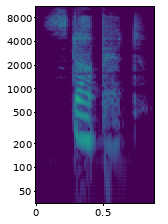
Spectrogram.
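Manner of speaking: "Stop it." whispered and falling. Acted. Shy girl embarrassed by her friend's praise, whispered. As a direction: breathe "Stop it." barely voiced.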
